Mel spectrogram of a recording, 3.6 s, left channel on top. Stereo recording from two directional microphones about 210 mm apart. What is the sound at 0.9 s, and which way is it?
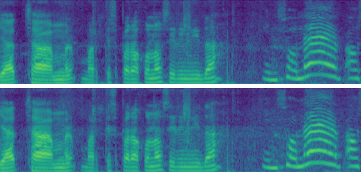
Speech, 10° left (ahead or behind).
